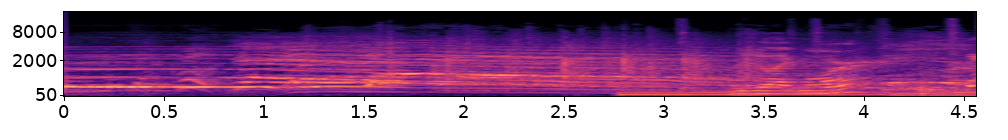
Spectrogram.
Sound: applauding and cheering

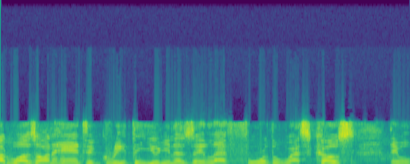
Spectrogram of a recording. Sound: cheers and applause

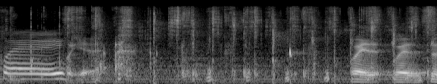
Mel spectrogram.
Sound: squelching

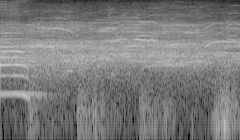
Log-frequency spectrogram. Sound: applause

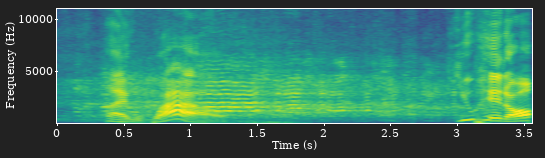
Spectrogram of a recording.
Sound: audience laughing

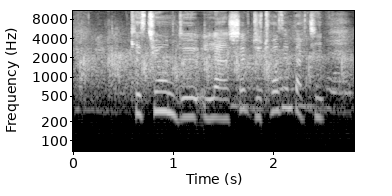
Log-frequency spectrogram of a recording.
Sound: applause

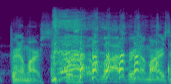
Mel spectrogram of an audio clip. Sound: laughs

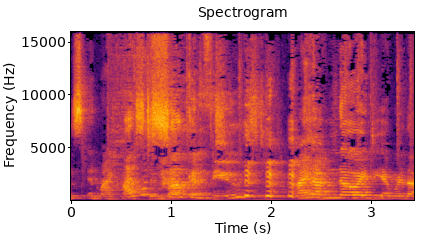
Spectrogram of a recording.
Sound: laughs

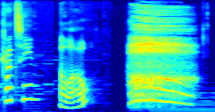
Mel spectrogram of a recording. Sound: gasp

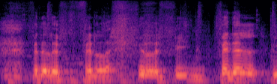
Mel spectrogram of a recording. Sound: stutters

